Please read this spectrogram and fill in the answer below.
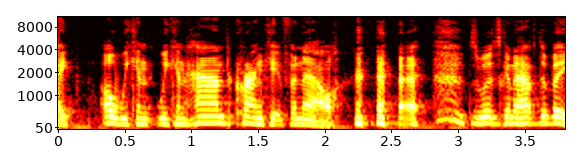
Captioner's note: chuckles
